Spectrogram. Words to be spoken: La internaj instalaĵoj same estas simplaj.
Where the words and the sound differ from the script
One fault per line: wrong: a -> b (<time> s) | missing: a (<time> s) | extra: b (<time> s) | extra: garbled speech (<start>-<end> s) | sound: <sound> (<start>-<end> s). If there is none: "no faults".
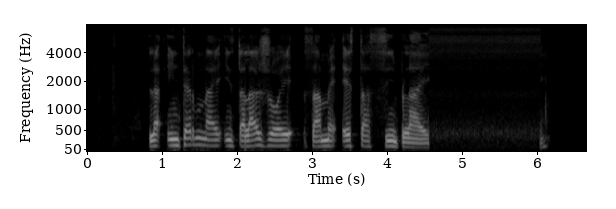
no faults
